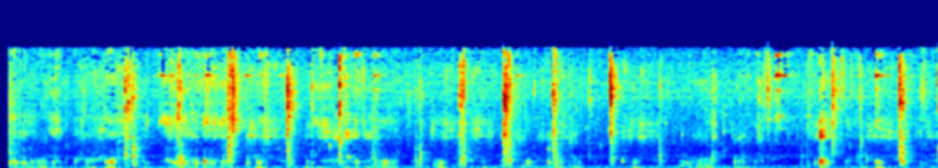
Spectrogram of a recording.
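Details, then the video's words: Tumble, a female pug, licks EZ Cheeze out of her KONG toy, making a steady stream of wet smacking, snorting and clicking noises, with sharp licks and slurps every half second or so over a low rumbling breath. "Pug Eating Noises"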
